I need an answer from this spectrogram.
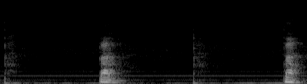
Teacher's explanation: Do you feel the vibration on the B? That vibration is called voicing. It's actually what you do when you hum.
